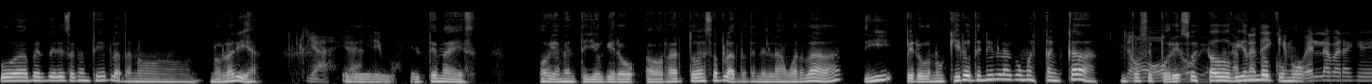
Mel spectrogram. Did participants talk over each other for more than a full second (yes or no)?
yes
